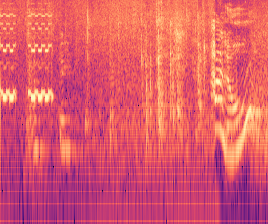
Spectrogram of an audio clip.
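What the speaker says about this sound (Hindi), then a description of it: "फोन." A telephone rings in a Hindi TV drama scene, with two short electronic ring bursts at the start and a warbling tone near the end, while people talk in between.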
